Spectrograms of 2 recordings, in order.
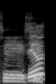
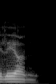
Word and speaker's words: Léon: Je pense que comme Léon en espagnol, mais tu sais, en français, Léon.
